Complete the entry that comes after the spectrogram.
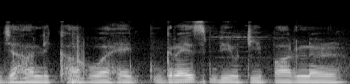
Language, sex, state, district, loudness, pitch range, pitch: Hindi, male, Arunachal Pradesh, Papum Pare, -16 LUFS, 95-100 Hz, 95 Hz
